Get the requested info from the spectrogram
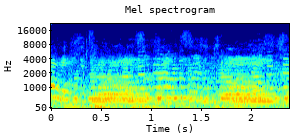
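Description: Background music: a choir singing held notes in a classical style, with orchestral accompaniment.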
